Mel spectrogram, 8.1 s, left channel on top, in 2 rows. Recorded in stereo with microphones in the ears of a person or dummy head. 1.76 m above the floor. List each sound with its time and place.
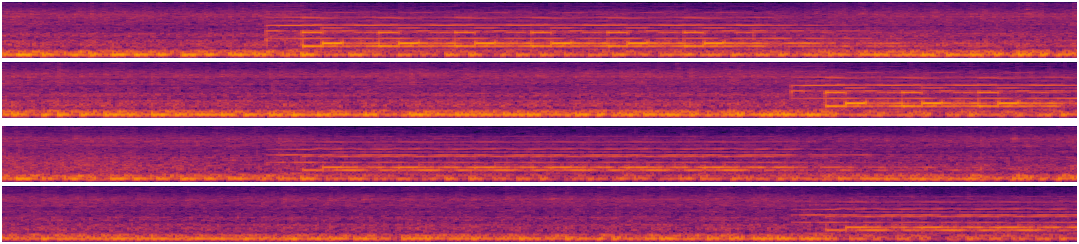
1.0 s a phone ringing: 75° left (ahead or behind), 6 m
